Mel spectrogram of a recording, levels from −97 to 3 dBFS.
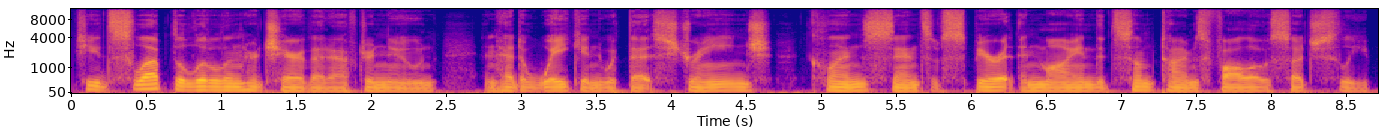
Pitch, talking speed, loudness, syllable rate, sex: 85 Hz, 185 wpm, -19 LUFS, 5.1 syllables/s, male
